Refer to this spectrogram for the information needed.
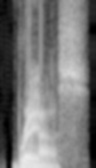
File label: "brass", American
